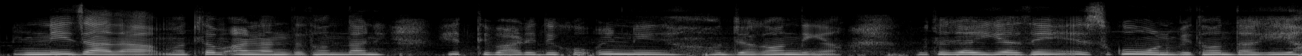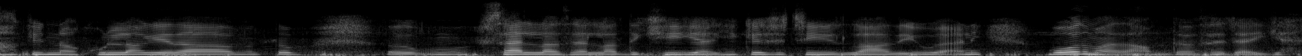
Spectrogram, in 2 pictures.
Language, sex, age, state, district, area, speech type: Dogri, female, 18-30, Jammu and Kashmir, Udhampur, rural, spontaneous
